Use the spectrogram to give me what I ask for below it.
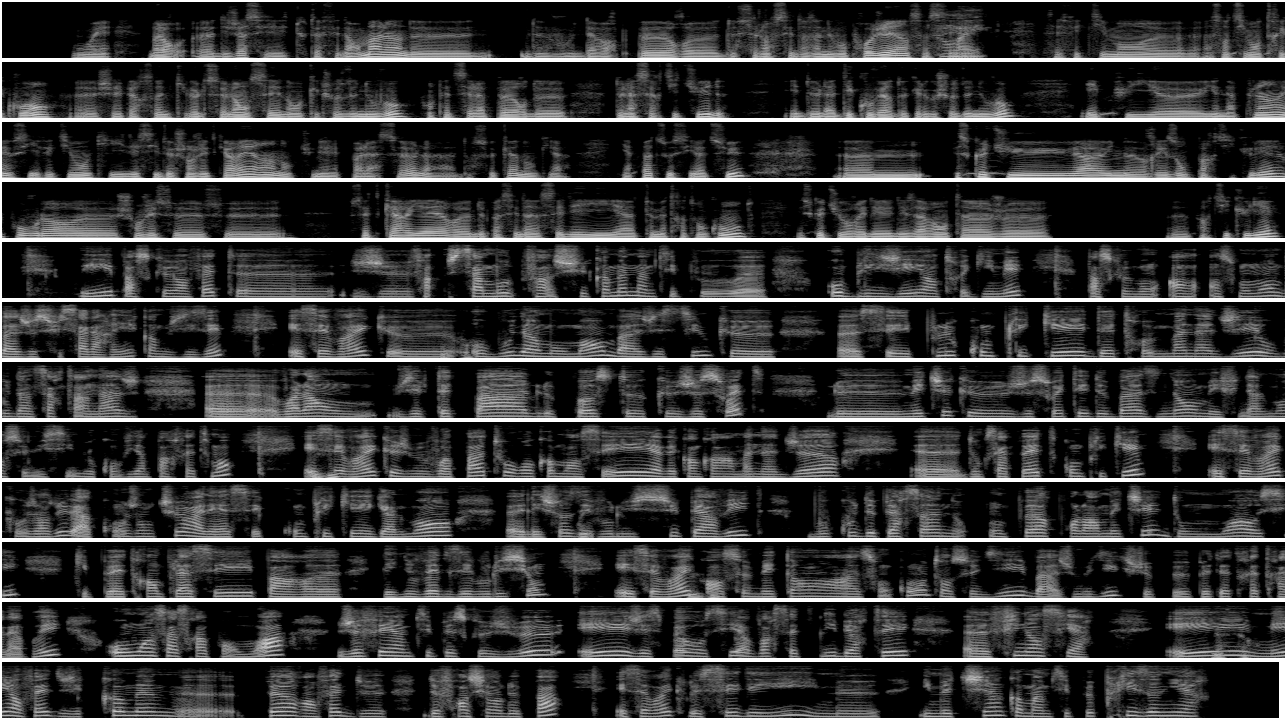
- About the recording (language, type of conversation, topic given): French, advice, Comment surmonter mon hésitation à changer de carrière par peur d’échouer ?
- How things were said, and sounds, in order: none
